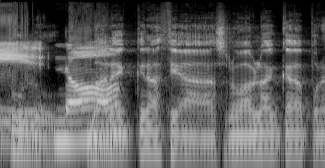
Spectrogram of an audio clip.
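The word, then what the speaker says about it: Cthulhu: Se pronuncia Kazulu, ¿no? No, a ver, Nova Blanca dice Tulu.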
